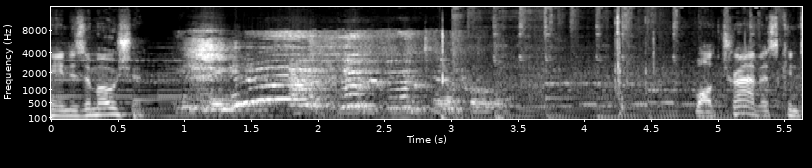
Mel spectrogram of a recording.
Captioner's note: sobs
